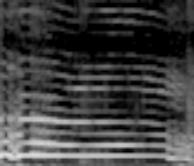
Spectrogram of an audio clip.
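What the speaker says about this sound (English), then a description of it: "Looks like we got some chickens on the new perch" A rooster on a small farm lets out one long, clear crow, close and loud, with faint clucking from the flock on the new perch around it.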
